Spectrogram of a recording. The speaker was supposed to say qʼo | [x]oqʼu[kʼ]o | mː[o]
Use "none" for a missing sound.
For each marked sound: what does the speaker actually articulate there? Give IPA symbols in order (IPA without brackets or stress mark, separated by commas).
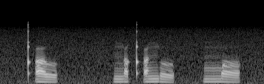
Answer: ŋ, ŋ, ɔ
